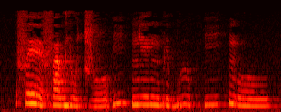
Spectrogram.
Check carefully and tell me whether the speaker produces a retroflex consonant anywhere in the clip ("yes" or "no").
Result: no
